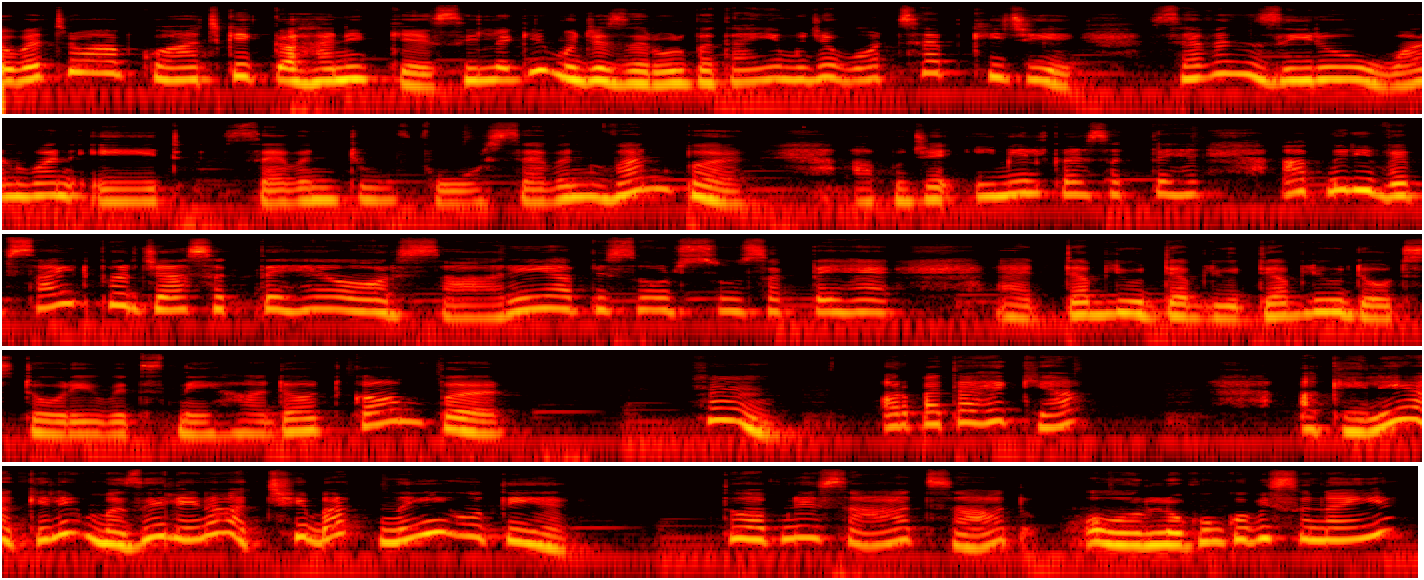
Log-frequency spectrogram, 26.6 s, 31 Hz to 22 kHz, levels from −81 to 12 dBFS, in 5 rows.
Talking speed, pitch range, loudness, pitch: 150 wpm, 185-275 Hz, -28 LUFS, 230 Hz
